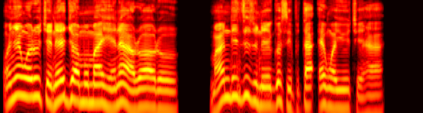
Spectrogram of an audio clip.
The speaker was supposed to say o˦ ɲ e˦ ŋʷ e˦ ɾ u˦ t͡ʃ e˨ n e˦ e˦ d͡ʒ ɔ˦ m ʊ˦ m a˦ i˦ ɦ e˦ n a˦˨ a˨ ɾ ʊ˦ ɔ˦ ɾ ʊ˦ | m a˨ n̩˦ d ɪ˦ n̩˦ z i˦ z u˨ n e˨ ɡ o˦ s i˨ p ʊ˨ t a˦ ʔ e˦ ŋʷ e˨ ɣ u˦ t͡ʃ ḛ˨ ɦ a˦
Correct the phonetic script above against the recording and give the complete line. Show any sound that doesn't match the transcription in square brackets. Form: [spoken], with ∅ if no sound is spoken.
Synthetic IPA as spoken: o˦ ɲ e˦ ŋʷ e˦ ɾ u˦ t͡ʃ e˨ n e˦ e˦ d͡ʒ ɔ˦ m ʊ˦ m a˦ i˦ ɦ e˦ n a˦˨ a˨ ɾ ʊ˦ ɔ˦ ɾ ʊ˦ | m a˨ n̩˦ d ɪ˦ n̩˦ z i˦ z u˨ n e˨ ɡ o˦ s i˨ p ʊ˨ t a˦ ʔ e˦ ŋʷ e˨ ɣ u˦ t͡ʃ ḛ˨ ɦ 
